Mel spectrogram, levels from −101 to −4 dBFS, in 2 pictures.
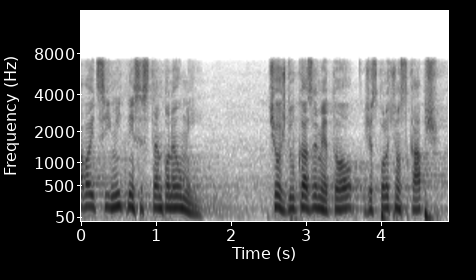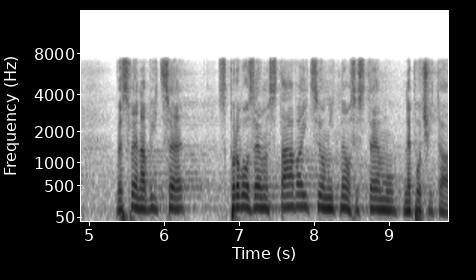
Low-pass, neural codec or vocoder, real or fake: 7.2 kHz; none; real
